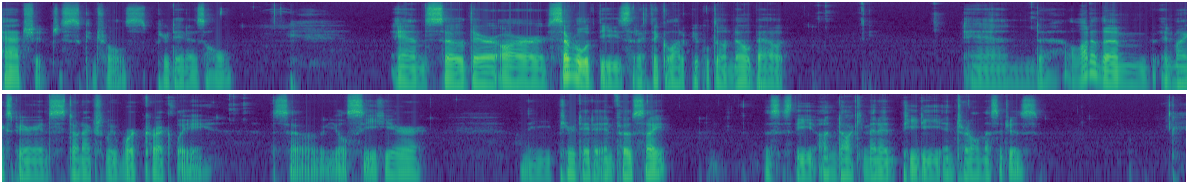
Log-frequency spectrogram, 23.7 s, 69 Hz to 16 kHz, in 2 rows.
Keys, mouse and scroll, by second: 8.2 click, 9.3-14.2 middle drag, 14.2 click, 14.7-15.8 scroll down 2.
